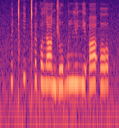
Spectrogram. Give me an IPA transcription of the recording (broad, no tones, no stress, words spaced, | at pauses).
øǀʰi ǀʰœkɔzɑːnd͡ʒoː bonzy nʲœːʔɑː ʔɔ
